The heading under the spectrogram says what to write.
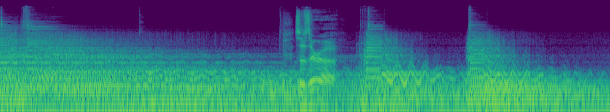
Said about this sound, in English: It's seasick. Is this a delay or what? It says anyway. It's a delay. A classic vintage style modulating delay.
